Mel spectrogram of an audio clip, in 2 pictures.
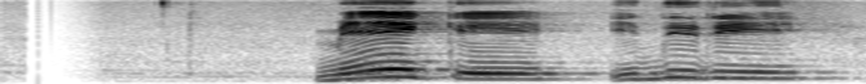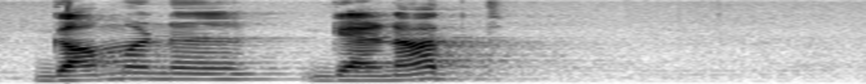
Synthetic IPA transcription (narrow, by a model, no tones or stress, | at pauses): meːkeid̪iɾi | ɡamənəɡænat̪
